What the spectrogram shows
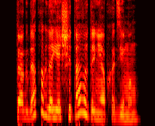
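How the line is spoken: Dry, curt. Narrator (Russian): сухо проинформировала блюстители Анита

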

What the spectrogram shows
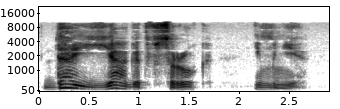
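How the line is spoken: Reverent whisper. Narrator (Russian): серый можжевельник шептал благоговейно

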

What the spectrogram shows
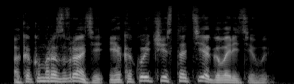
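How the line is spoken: Plain question. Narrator (Russian): спросил я

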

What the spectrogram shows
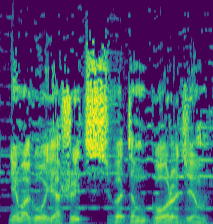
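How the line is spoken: Gloomy speech. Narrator (Russian): говорил он мрачно

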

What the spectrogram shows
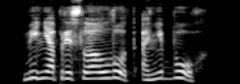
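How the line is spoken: Shout. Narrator (Russian): крикнул Энди

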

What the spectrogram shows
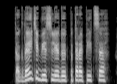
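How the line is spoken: Snorting. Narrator (Russian): хмыкнул он

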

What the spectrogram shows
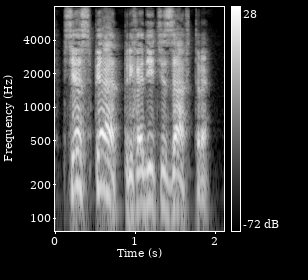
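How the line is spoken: Angry irritated shout. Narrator (Russian): Цин Вэнь еще больше разозлилась и раздраженно крикнула

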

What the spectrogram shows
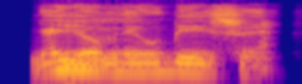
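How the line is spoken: Through gritted teeth. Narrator (Russian): процедил поднявшийся Аркар

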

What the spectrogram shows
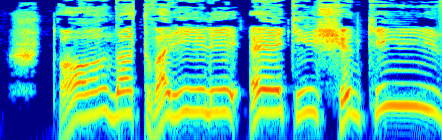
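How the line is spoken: Yelling. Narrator (Russian): завопил он

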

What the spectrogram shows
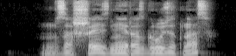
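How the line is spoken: Plain question. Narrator (Russian): спросил Пауль

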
